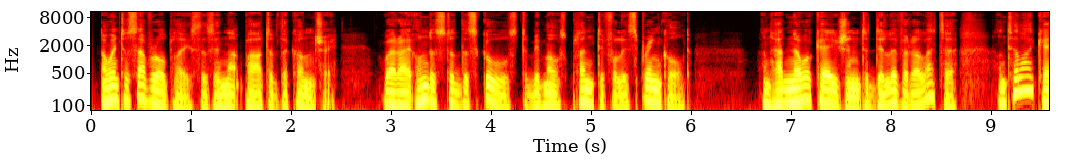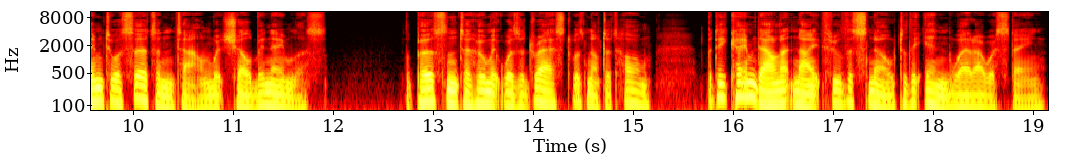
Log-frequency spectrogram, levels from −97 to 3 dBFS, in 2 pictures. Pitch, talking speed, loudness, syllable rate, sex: 100 Hz, 210 wpm, -20 LUFS, 5.7 syllables/s, male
